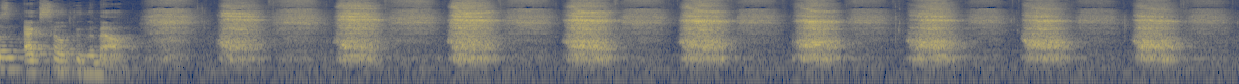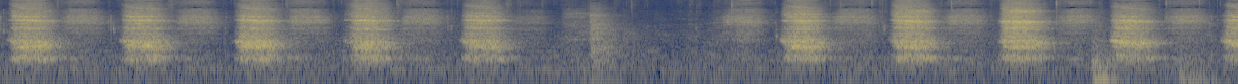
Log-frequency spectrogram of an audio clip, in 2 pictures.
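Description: A middle-aged woman breathes in and out forcefully in a steady, even rhythm.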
